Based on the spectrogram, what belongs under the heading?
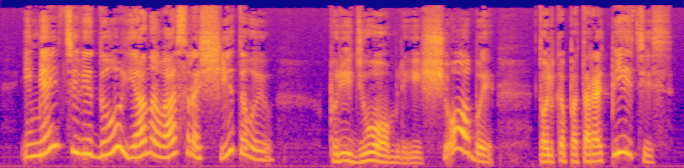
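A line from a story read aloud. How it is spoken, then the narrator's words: Laughing heartily. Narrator (Russian): снова заливалась хохотом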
